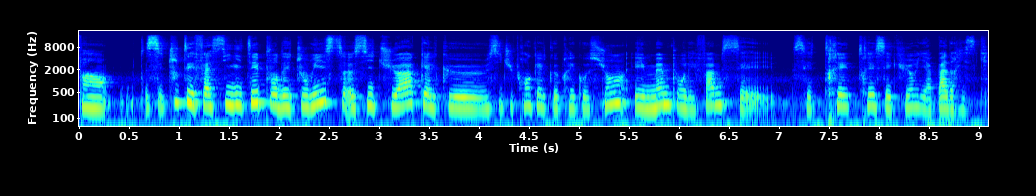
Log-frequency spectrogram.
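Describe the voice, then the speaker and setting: A woman with a somewhat breathy, medium-pitched voice speaks at a fairly slow pace. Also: ordinary pitch variation. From France. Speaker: podcast host. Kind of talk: solo monologue podcast. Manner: hesitant, many fillers.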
